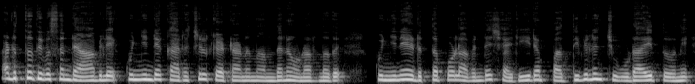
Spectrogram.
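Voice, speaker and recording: A woman narrating a family story in an even, measured, scripted reading. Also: mid-range voice.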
